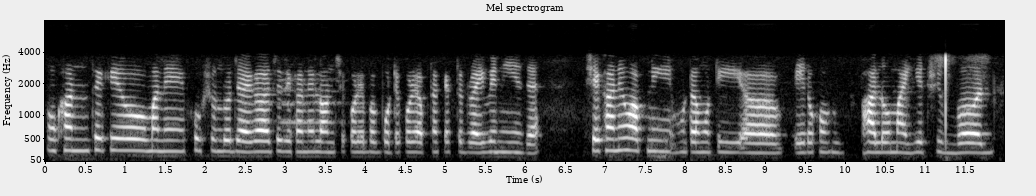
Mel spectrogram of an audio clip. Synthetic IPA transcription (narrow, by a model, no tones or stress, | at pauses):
okʰant̪ʰekeomanekʰubʃund̪ʱoɾd͡ʑaeɡaat͡ɕʰed͡ʑekʰanelɔnt͡ɕekoɾebaboʈekoɾeapnaɾkeɛk̚ʈaɖɾajbenijed͡ʑae | ʃekʰaneoapnimoʈamoʈi | eɾɔkom | bʱalomajɡeʈɾibaɾɖ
